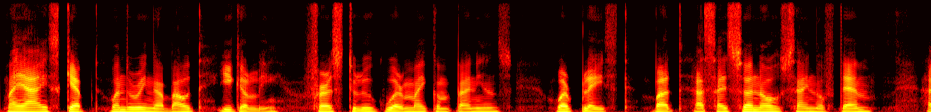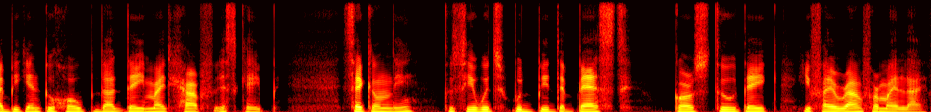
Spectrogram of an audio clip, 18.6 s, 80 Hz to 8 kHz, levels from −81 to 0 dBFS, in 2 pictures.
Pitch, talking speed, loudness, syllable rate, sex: 130 Hz, 155 wpm, -22 LUFS, 4.2 syllables/s, male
